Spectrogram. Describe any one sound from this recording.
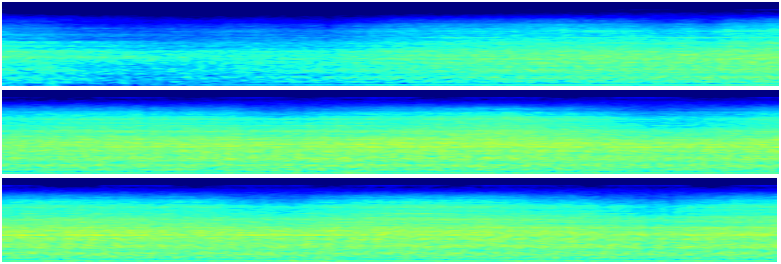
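A diesel locomotive engine idles with a steady, low drone.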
